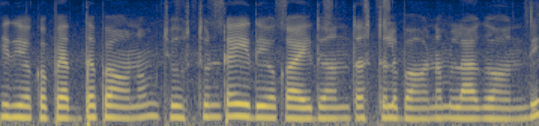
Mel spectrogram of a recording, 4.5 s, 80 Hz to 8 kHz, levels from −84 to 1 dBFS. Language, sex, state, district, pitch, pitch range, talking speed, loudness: Telugu, female, Andhra Pradesh, Srikakulam, 220 Hz, 210-230 Hz, 160 wpm, -17 LUFS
